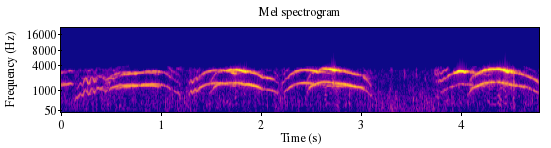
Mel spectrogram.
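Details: Kittens crying for their mother: overlapping high, arched mews that rise and fall, several voices calling together in bursts about a second long, with short pauses between.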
